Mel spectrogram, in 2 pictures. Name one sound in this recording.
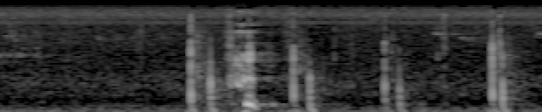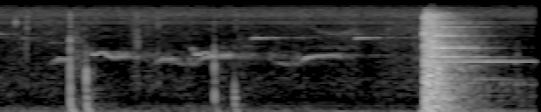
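Objects knock and clatter on a desk.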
